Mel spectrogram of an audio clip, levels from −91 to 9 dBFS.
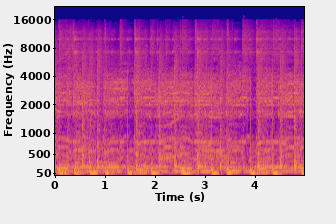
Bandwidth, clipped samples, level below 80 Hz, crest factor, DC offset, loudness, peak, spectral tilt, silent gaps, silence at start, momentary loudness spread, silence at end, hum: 16.5 kHz; under 0.1%; -24 dBFS; 16 dB; under 0.1%; -18 LUFS; -2 dBFS; -4 dB/octave; none; 0 s; 2 LU; 0 s; none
